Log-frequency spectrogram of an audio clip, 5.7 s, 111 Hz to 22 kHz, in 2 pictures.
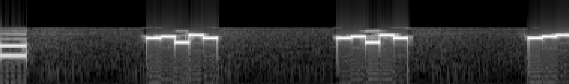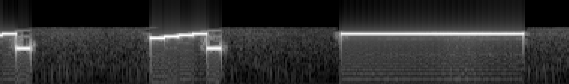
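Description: Five-tone selective call (ZVEI), heard as quick runs of five tones, tones of about 80 ms. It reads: 89508 89508 89001 89001
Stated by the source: ZVEI five-tone selective call 89160 received by SDR, recorded by Feuerwehr Orlamünde.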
